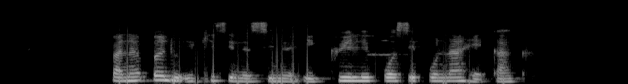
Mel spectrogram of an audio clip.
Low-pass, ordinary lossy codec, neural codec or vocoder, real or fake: 7.2 kHz; Opus, 16 kbps; none; real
